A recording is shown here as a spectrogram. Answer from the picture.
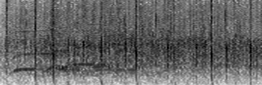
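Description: An audience claps steadily for several seconds, a dense wash of hand claps with sharper individual smacks standing out, with a faint whistle or cheer rising briefly early on.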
